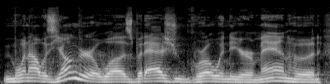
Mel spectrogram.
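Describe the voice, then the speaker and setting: A man's voice: mid-range voice, moderate pace, a little mellow. A man who works as a coach, a guest on a podcast, giving blunt advice in a loose, repetitive, filler-filled way. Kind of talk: casual podcast interview.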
